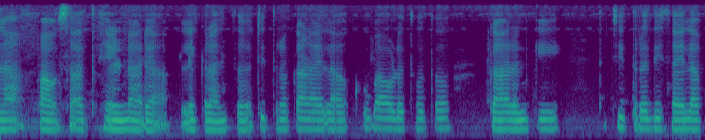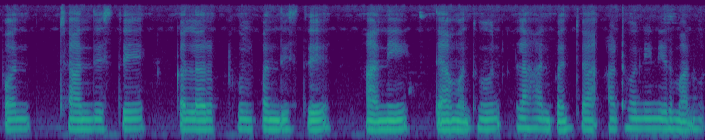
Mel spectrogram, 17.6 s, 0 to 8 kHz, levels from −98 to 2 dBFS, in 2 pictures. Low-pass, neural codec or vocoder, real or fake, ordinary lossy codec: 7.2 kHz; none; real; none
